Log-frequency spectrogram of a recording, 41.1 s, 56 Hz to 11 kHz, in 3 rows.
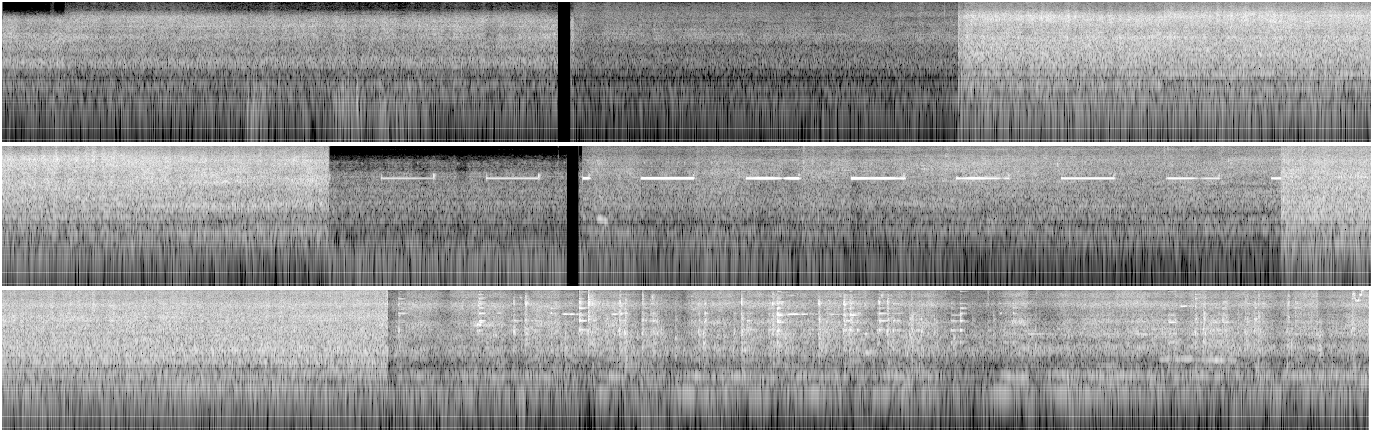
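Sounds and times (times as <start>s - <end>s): excavator diesel engine running: 0.0s - 41.0s
high-pitched warning alarm beeping: 17.5s - 26.6s.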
